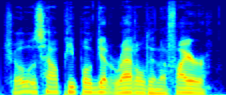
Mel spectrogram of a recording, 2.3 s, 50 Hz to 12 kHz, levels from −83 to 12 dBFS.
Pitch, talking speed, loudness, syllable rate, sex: 115 Hz, 210 wpm, -18 LUFS, 4.9 syllables/s, male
